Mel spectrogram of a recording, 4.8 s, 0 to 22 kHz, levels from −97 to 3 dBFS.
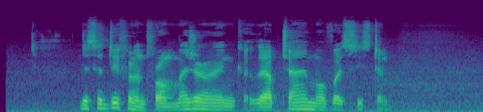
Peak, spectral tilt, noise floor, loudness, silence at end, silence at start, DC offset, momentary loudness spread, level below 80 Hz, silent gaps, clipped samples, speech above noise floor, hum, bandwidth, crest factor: -8 dBFS; -5.5 dB/octave; -51 dBFS; -25 LUFS; 0.05 s; 0.3 s; under 0.1%; 9 LU; -52 dBFS; none; under 0.1%; 26 dB; none; 10.5 kHz; 18 dB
